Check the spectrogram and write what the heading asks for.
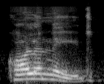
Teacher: So in all these words, you have a pattern which shows two unstressed syllables with a stressed syllable at the end. · la is not stressed and nade is stressed. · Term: anapaest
